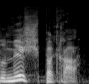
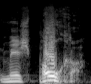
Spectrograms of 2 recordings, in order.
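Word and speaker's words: משפחה: pronounce incorrectly this is the first syllable and it is mish i'm adding the h there so you don't pronounce me something else mish uh mish paw so our family this church family is called mishpaka not mishpoca although that's funny ah let's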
